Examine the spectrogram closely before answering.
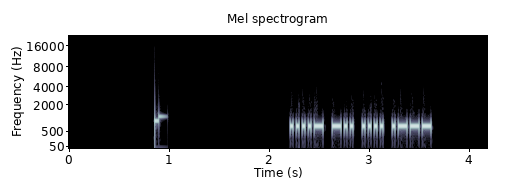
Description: Morse code, heard as a keyed tone, about 40 wpm, 700 Hz. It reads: 4DHJ
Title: Four Challenging Letter-Number Combinations 40wpm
